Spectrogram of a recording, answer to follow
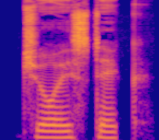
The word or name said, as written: joystick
